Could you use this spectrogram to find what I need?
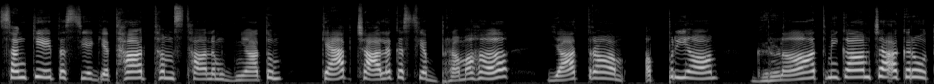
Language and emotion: Sanskrit, disgusted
